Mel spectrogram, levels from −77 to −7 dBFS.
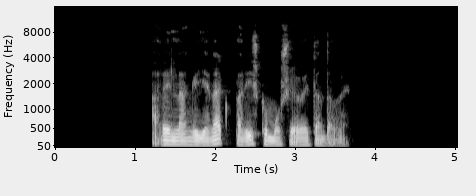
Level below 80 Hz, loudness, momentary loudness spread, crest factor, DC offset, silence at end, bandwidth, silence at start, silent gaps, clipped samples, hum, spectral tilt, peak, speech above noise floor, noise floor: -36 dBFS; -20 LUFS; 11 LU; 20 dB; under 0.1%; 1.4 s; 9.8 kHz; 1.2 s; none; under 0.1%; none; -7.5 dB/octave; -2 dBFS; 51 dB; -70 dBFS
